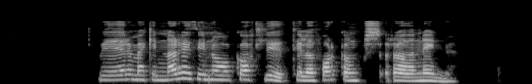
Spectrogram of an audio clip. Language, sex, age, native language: Icelandic, female, 40-49, Icelandic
